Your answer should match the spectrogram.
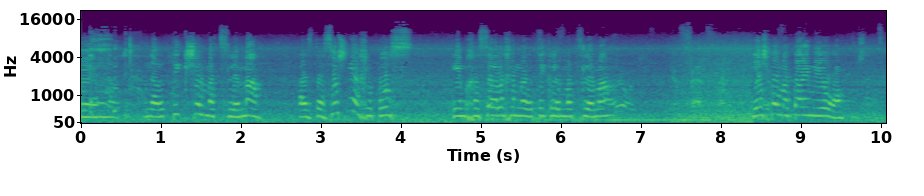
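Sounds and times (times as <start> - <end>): person speaking: 0.0 - 0.8
vehicle engine humming: 0.0 - 10.0.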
